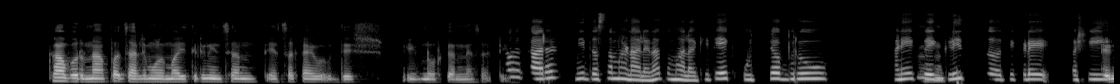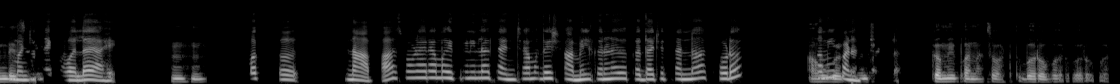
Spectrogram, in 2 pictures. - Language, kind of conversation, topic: Marathi, podcast, अपयशातून तुम्हाला काय शिकायला मिळालं?
- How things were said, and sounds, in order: static; other background noise; distorted speech; in English: "टेंडन्सी"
